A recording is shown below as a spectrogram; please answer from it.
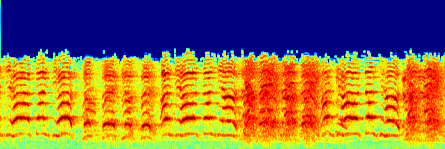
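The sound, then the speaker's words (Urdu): Crowd chanting a slogan in unison at a rally: loud, rhythmic massed voices repeat a short phrase over and over, with strong surges and brief dips between each call. “ایک اور نعرہ، جنگ رہے گی جنگ رہے گی، شیعوں سے اب جنگ رہے گی جنگ رہے گی۔”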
